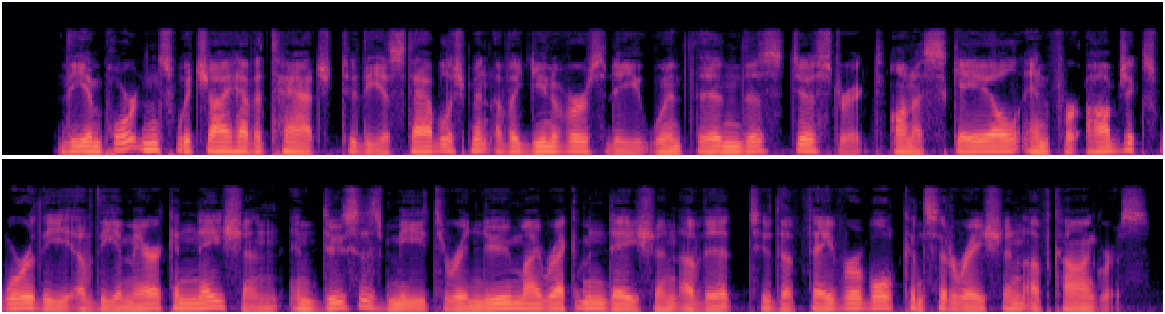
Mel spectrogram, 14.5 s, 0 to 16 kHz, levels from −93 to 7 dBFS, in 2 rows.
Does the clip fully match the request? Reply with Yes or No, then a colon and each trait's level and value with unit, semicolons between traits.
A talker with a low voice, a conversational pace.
Yes: low, 110 Hz; average, 165 wpm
